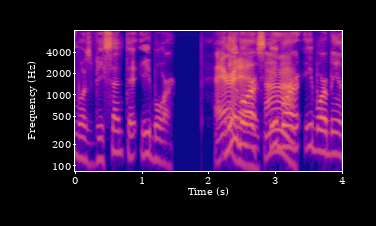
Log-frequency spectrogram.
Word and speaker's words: Ybor: The reason it's called Ybor City, the guy who owned the cigar factory, his name was Vicente Ybor. There it is. Ybor being spelled Y-B-O-R, but a Y in Spanish is pronounced E.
